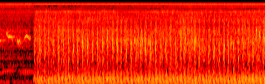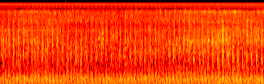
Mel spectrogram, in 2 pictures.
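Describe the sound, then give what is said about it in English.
A helicopter circles over a large log cabin in Alaska as it prepares to land. A loud, steady rotor and engine drone starts abruptly after a brief quiet moment and holds constant to the end. “A helicopter circles above a substantial log cabin. The stars and stripes and the flag of Alaska flutter in the breeze. The aircraft hovers above a wooden outbuilding and a utility vehicle as it prepares to land in front”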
